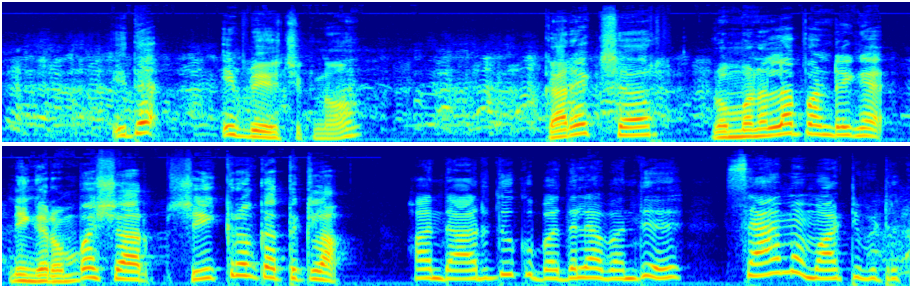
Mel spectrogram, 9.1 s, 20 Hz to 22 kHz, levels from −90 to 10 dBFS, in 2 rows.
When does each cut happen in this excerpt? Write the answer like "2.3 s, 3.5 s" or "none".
6.4 s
